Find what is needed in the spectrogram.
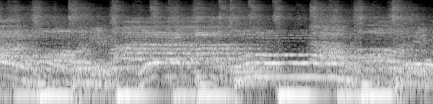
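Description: Capoeira angola roda music: a group chorus singing over the bateria of berimbau and pandeiro, with a steady low twang and a repeating hand-percussion beat.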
